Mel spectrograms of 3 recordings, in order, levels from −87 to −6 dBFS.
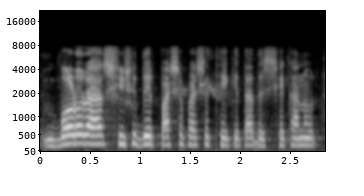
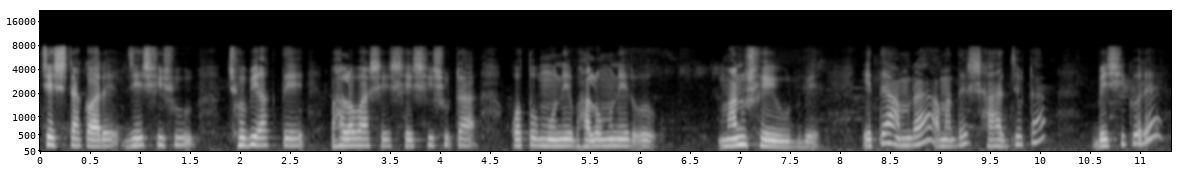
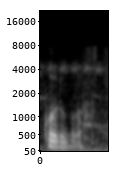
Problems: none marked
